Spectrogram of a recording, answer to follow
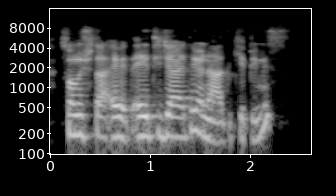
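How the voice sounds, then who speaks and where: A woman talks in a normal speaking voice at a fairly quick pace. Her pitch is medium. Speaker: visual merchandising trainer and consultant. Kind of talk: casual interview.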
